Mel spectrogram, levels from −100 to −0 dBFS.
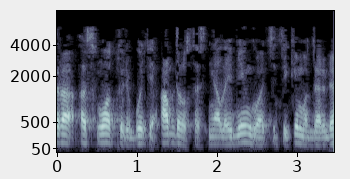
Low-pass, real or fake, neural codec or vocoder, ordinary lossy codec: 7.2 kHz; fake; codec, 16 kHz, 16 kbps, FunCodec, trained on LibriTTS, 50 frames a second; MP3, 24 kbps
